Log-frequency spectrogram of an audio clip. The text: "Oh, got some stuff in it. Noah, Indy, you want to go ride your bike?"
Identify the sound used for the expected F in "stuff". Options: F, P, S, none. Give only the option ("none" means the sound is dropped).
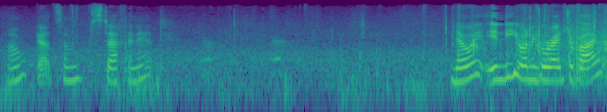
F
